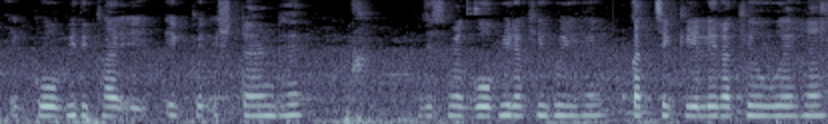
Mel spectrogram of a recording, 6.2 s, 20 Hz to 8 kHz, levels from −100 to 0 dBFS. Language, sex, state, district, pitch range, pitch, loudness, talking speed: Hindi, female, Chhattisgarh, Sarguja, 230-240 Hz, 235 Hz, -35 LUFS, 155 wpm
